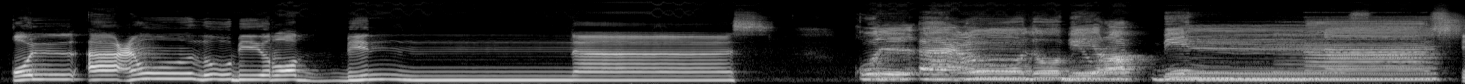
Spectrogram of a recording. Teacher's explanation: di sini ada nun yang ada tasydid maka di sini gunnahnya yakni 3 harakat sampai 4 harakat.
